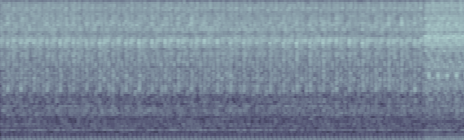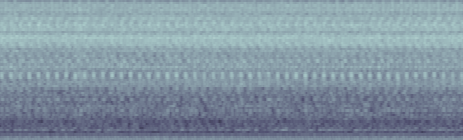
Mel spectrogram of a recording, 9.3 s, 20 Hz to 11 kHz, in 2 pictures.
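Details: Ford 2000 diesel tractor idling on Diesel Purge, smoky at first: a steady knock about two and a half beats a second and a louder low drone after four seconds; owner attributes the noise to water, unconfirmed.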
